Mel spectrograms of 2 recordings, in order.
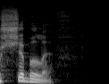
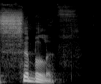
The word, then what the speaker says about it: Shibboleth: Then said they unto him, Say now Shibboleth. And he said Sibboleth, for he could not frame to pronounce it right.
